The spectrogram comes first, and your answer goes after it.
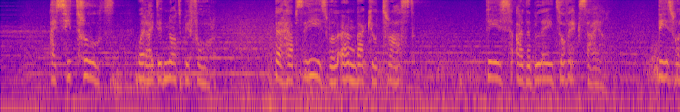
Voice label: Eastern European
